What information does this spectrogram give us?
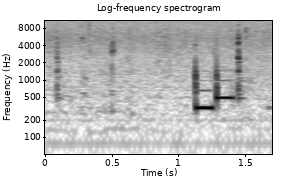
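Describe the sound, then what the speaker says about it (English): A Samsung Galaxy S23 Ultra 5G gives its charging alert as it is plugged into a charger: a faint pitched blip, then two quick brighter tones close together and a short final note, heard alone in a quiet room. "there is a sound while charging"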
